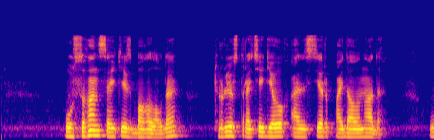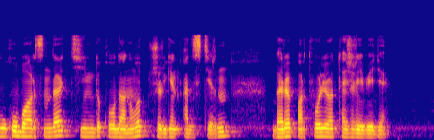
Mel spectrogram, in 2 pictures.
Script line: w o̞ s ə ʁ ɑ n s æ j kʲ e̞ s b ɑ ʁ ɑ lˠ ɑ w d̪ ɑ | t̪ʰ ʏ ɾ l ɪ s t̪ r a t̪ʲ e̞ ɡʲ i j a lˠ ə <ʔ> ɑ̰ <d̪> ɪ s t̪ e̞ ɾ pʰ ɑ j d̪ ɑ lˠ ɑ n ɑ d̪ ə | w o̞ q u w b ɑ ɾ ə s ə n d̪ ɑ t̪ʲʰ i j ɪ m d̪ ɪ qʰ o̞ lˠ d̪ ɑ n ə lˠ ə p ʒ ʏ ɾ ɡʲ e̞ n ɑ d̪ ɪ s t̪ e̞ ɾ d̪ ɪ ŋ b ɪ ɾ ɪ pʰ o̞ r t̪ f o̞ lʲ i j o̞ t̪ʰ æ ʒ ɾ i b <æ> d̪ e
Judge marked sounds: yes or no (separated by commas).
no, yes, no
